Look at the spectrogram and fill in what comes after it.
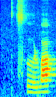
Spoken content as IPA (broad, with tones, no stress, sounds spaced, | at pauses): t͡sʰ ɹ̩˨˩ ɻ w ä˦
